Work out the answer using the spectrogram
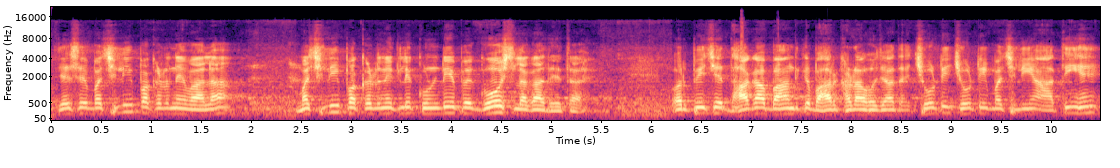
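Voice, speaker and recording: A man's voice: a little high, a little hiss or hum. A man with a Pakistani Urdu accent preaching a sermon at a large mosque gathering, telling parables and stacking emphatic lists. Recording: lo-fi hall recording with long reverb.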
